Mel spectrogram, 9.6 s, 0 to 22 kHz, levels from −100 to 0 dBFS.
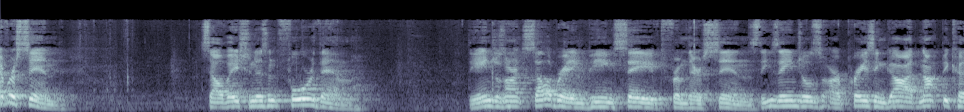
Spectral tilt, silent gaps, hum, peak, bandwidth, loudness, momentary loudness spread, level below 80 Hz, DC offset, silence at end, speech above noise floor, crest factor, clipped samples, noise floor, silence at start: -4 dB/octave; none; none; -4 dBFS; 11.5 kHz; -20 LUFS; 9 LU; -60 dBFS; under 0.1%; 0 s; 35 dB; 18 dB; under 0.1%; -55 dBFS; 0 s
